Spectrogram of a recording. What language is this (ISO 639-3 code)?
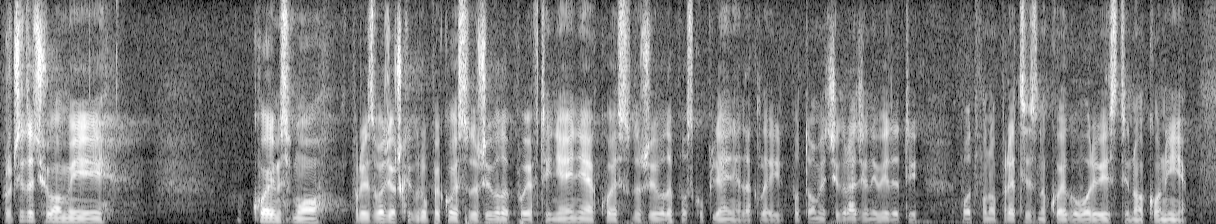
srp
